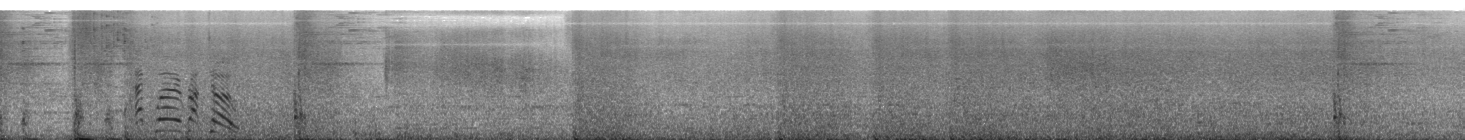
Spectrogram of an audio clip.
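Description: A magic spell blasts with a rushing whoosh.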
